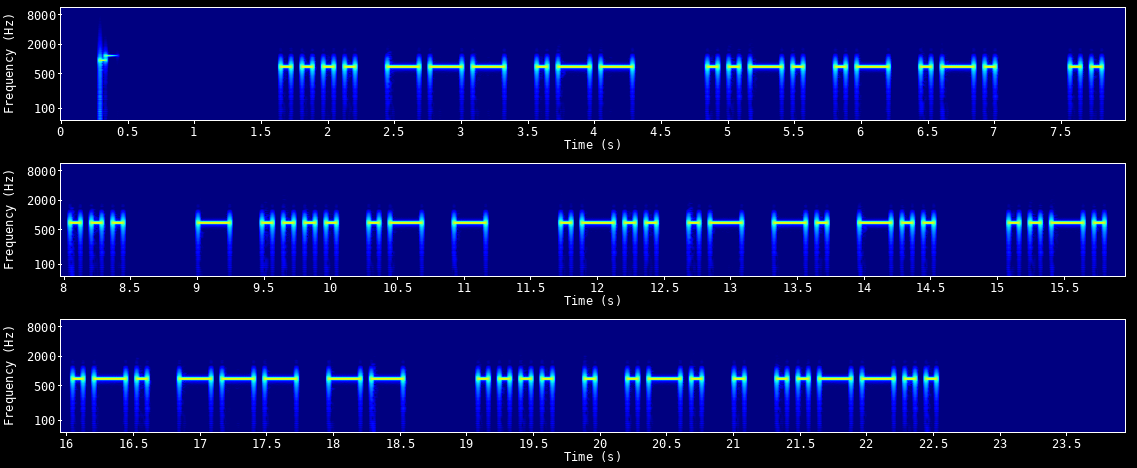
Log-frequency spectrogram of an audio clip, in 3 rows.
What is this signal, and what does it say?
Morse code, heard as a keyed tone, about 15 wpm, 700 Hz. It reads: HOW FAR IS THAT LAND FROM HERE?
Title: Sentences from Top 1000 Words - Review Part 1 - 15wpm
